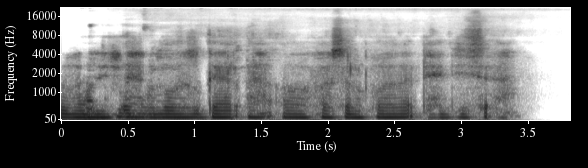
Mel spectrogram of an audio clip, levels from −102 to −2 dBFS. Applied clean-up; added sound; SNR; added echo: neural mask model Resemble Enhance denoiser.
